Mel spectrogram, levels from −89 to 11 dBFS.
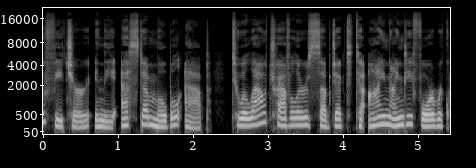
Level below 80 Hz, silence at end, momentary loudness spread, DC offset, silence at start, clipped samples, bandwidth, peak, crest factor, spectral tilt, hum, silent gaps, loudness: -62 dBFS; 0 s; 5 LU; under 0.1%; 0 s; under 0.1%; 19 kHz; -4 dBFS; 16 dB; -5 dB/octave; none; none; -21 LUFS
